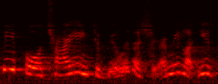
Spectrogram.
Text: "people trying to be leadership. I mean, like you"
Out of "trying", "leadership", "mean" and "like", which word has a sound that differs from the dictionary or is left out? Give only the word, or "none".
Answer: leadership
